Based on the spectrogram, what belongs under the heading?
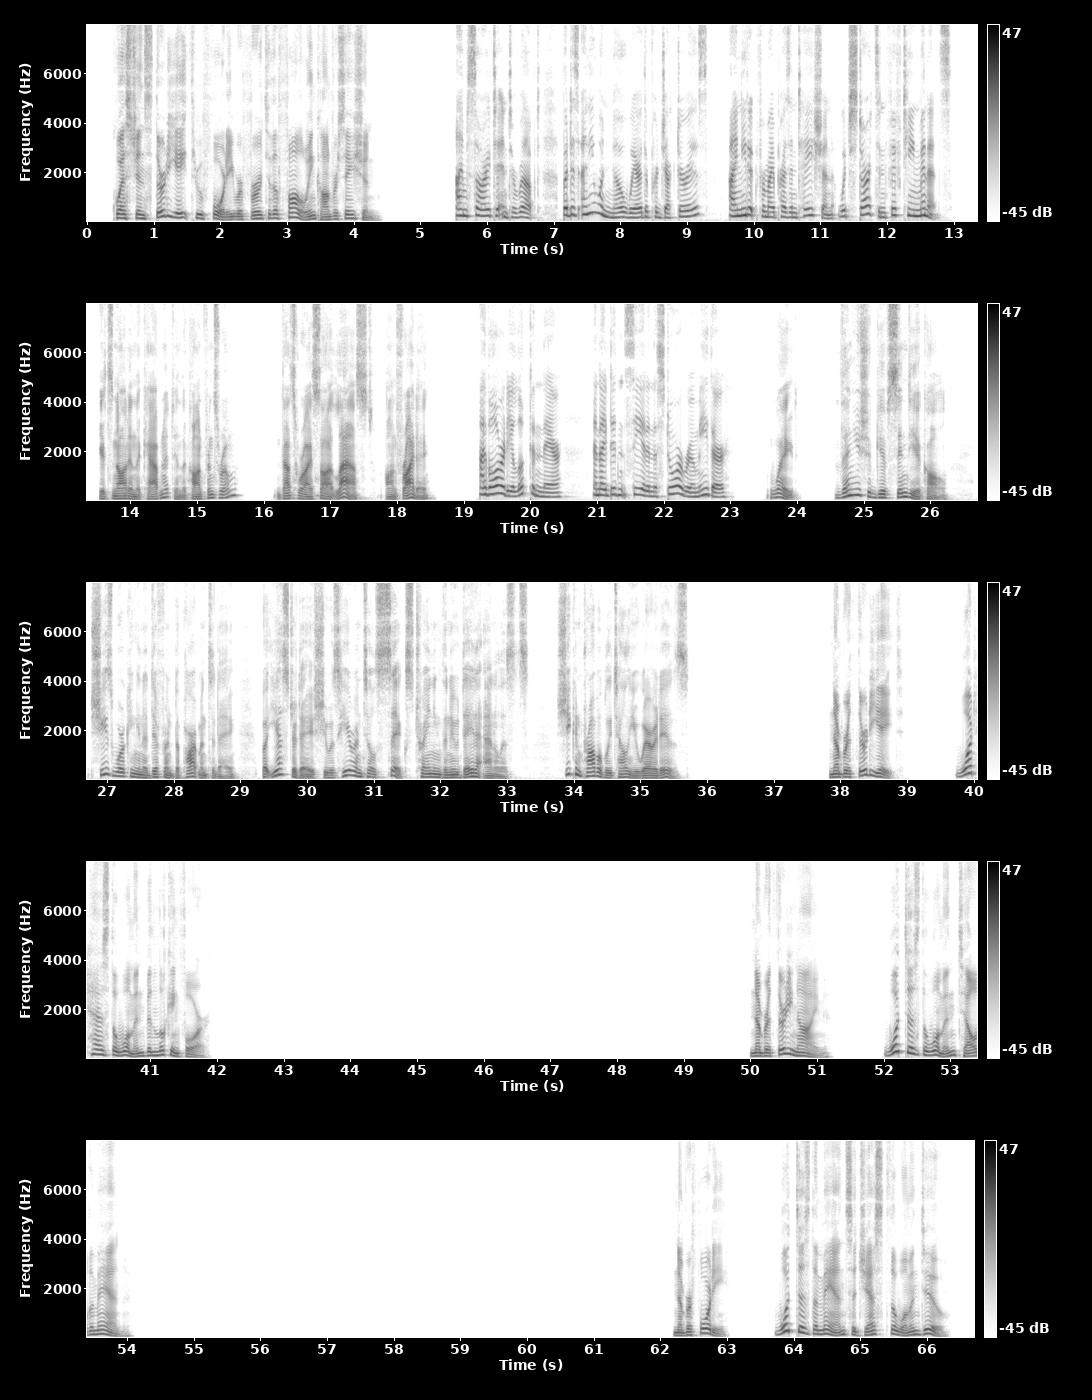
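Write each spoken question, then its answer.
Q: What has the woman been looking for?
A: A projector

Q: What does the man suggest the woman do?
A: Call Cindy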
